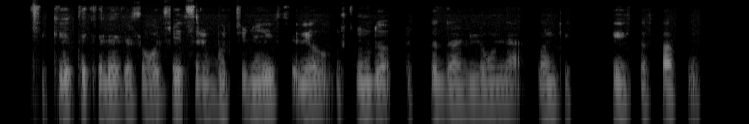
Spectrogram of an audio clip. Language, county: Lithuanian, Tauragė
